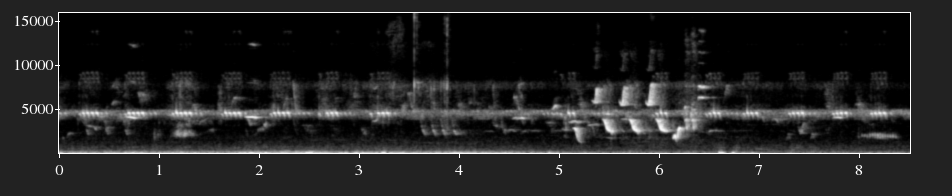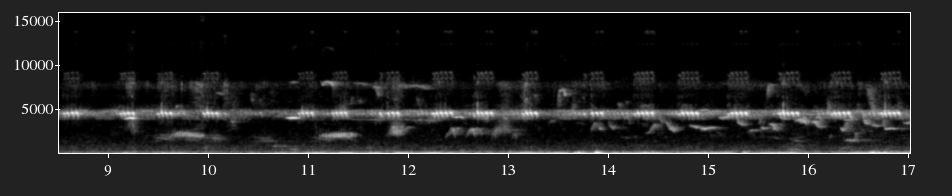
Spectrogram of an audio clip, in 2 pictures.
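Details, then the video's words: Night crickets by a sunflower field keep up a continuous high, rapidly pulsed chirping. Scattered bird-like chirps and short trills join it, over a low background hum. "Nice Sunflower Field with Crickets Sound Effect"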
